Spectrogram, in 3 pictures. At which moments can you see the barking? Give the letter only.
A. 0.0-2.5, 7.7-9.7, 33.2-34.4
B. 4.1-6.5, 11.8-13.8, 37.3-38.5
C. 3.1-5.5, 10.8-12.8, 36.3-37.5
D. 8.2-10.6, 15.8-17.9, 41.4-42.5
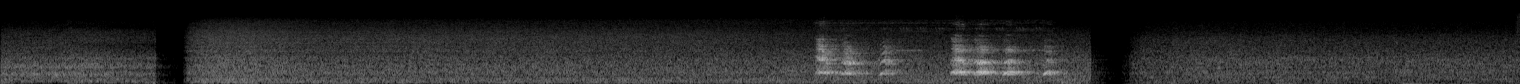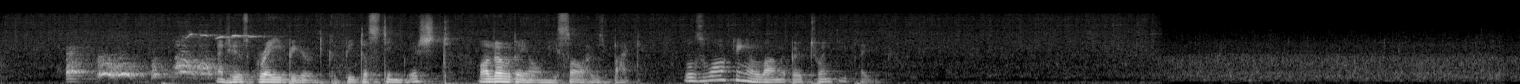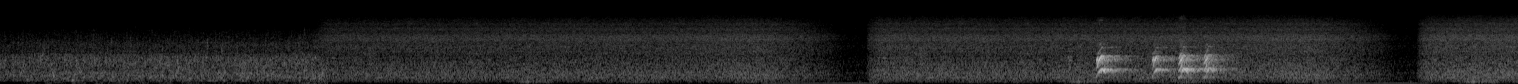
D.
